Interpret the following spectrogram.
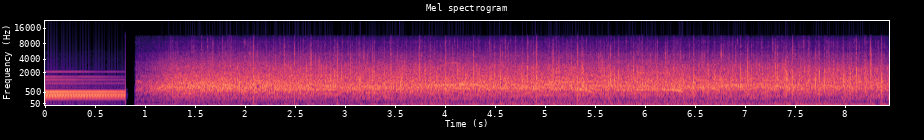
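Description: The held tones of a mallet-struck chime cut off abruptly under a second in, and then a crowd applauds steadily.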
